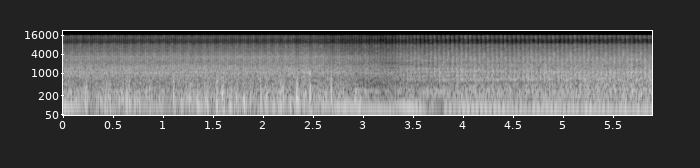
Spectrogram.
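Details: Toyota Dyna Rino truck with B12 diesel engine, first start after overhaul and reassembly: diesel clatter settles into steady idle after revs drop, no heavy knock standing out; normal running.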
